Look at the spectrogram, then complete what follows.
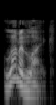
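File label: "lemonlike", British English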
